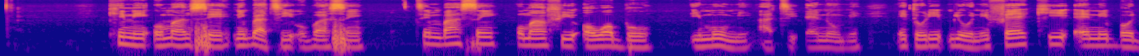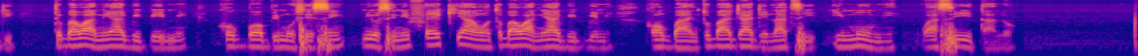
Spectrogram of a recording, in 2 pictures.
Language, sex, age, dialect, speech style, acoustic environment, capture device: Yoruba, male, 25-34, Nigeria - Lagos Yoruba, nervous, appliances; people talking; traffic, mobile / Linux / Chrome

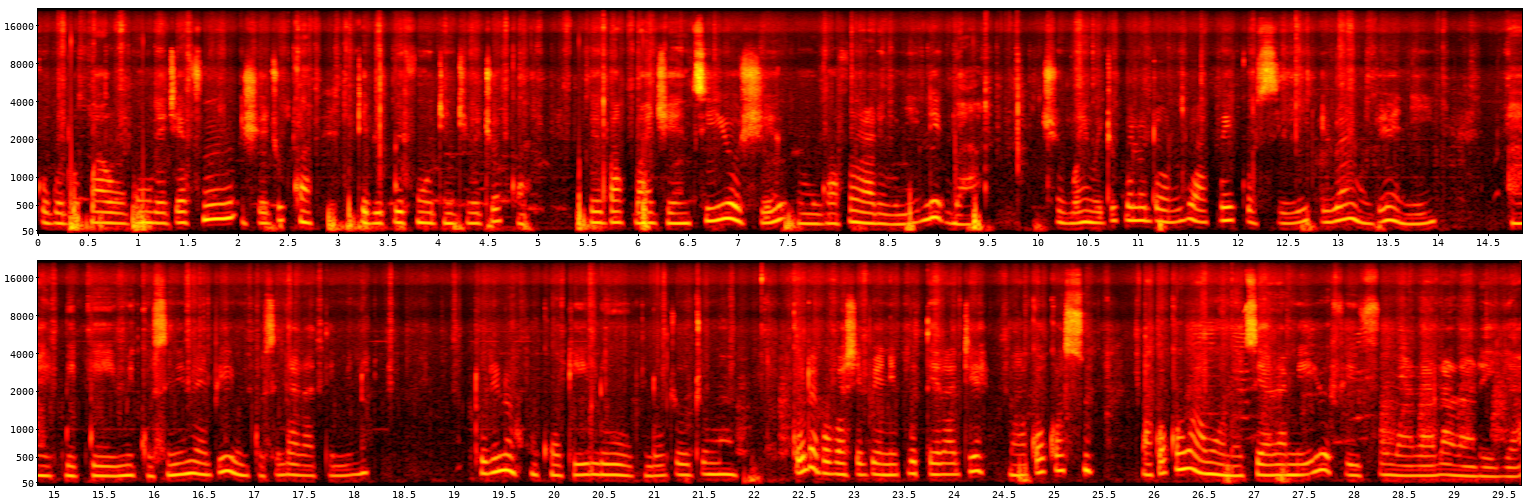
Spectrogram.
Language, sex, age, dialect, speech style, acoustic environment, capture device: Yoruba, female, 18-24, Nigeria - Lagos Yoruba, focused; stressed, construction; people talking, mobile / Linux / Chrome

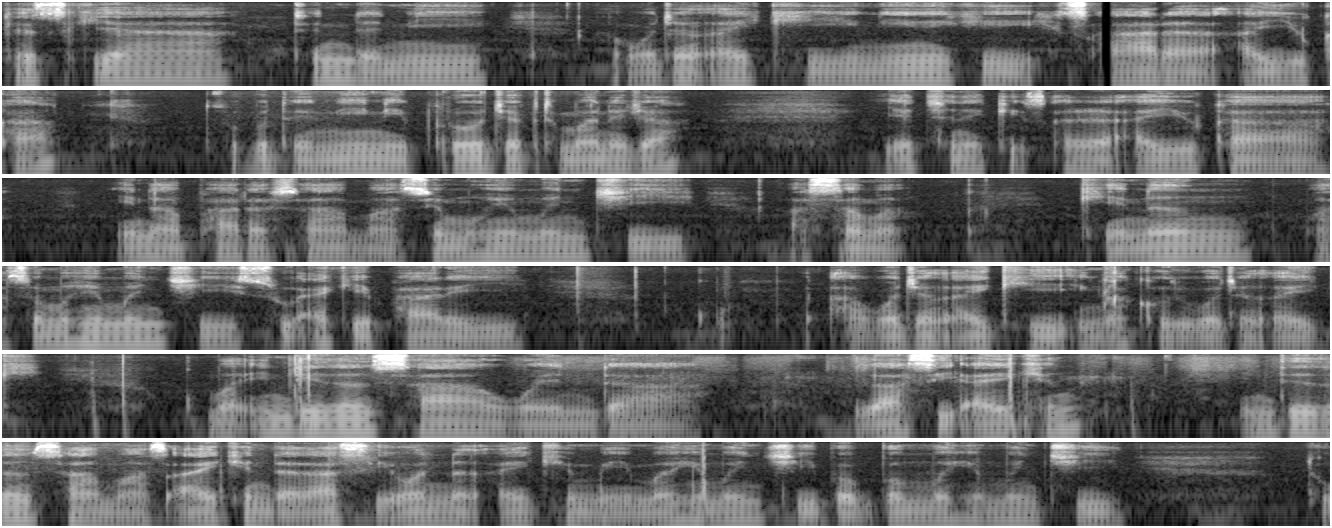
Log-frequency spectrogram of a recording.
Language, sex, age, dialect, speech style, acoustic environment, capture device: Hausa, male, 25-34, Nigeria - Nigerian Standard, focused; excited; relaxed, silence, mobile / Linux / Chrome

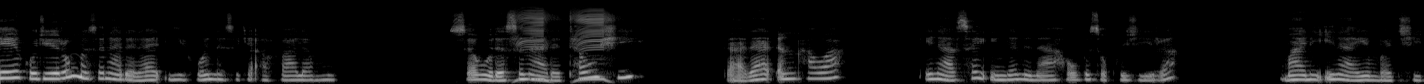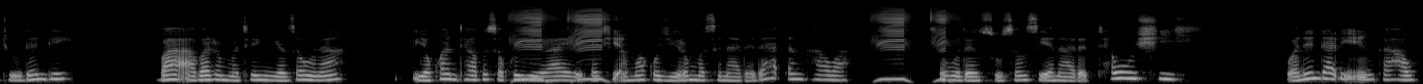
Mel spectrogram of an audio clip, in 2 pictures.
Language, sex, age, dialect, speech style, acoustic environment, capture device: Hausa, female, 25-34, Nigeria - Katsina, excited, silence, mobile / Linux / Chrome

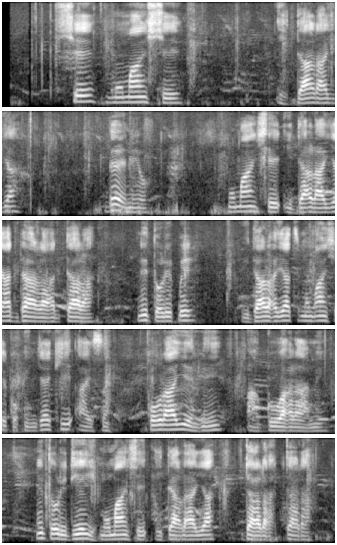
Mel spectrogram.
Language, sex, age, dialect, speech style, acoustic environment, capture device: Yoruba, male, 25-34, Nigeria - Ibadan, focused, people talking; nature, mobile / Linux / Chrome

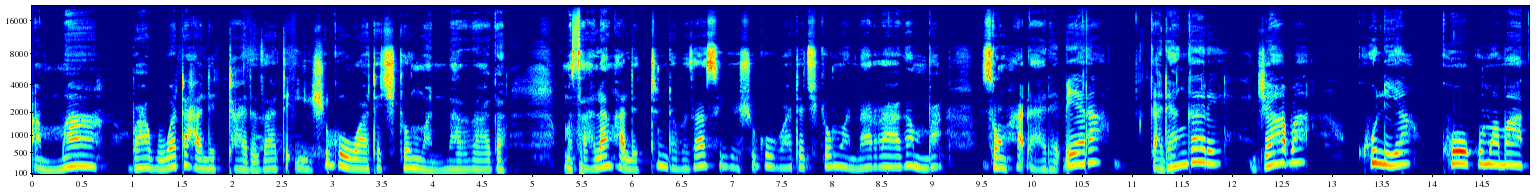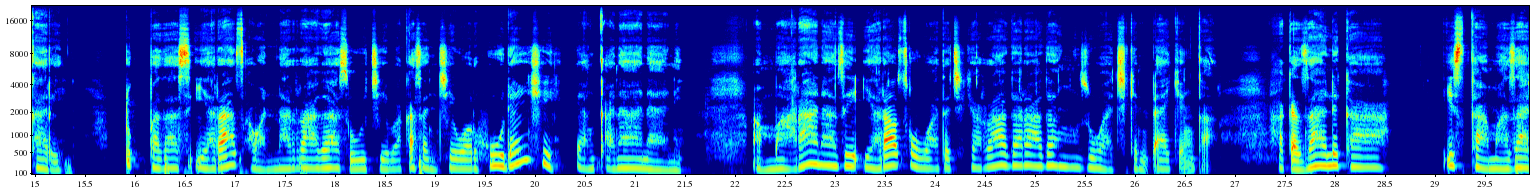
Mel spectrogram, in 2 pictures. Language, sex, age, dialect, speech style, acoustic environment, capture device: Hausa, female, 25-34, Nigeria - Kano, relaxed, nature; silence, mobile / Linux / Chrome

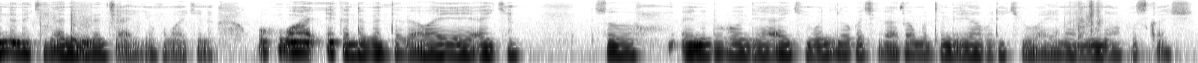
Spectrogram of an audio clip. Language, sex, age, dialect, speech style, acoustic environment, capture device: Hausa, male, 25-34, Nigeria - Kano, relaxed, silence, mobile / Linux / Chrome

